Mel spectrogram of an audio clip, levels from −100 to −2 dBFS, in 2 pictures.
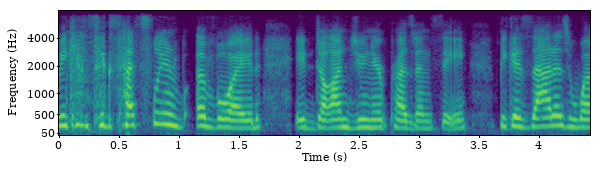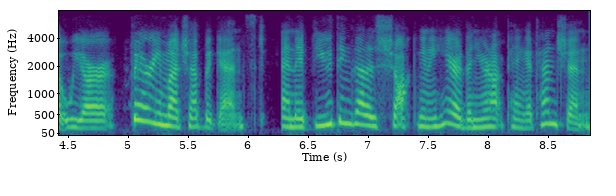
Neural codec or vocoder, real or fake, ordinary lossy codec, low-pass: vocoder, 22.05 kHz, 80 mel bands, WaveNeXt; fake; Opus, 64 kbps; 7.2 kHz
